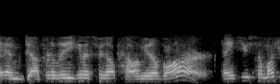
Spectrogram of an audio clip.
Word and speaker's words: Palomino: Palomino, like the horse.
